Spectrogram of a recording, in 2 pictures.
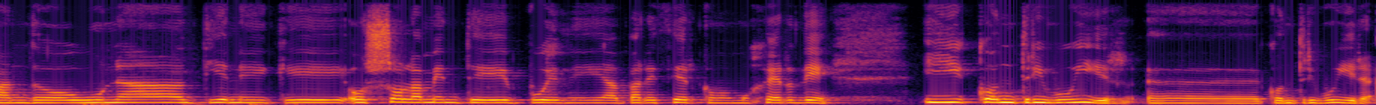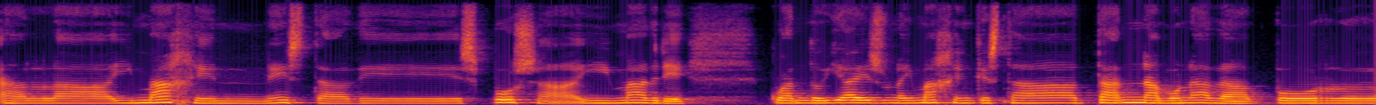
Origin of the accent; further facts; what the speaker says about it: Barcelona, Catalonia, Spain; born there; Mi hermana y yo, que somos las dos pequeñas, nacimos ya en Barcelona.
